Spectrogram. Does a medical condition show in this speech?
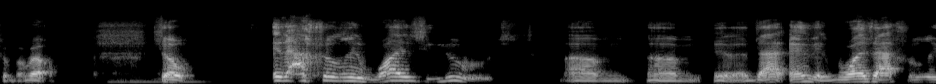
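Yes: tongue cancer surgery.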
